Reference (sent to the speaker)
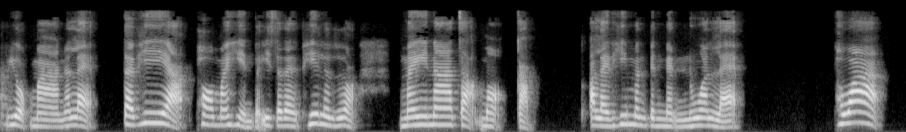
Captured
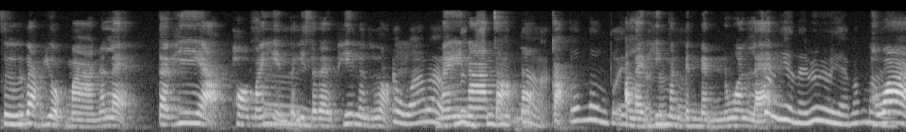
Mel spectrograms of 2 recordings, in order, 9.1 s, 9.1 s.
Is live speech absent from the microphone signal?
No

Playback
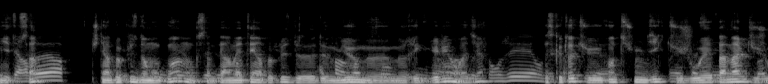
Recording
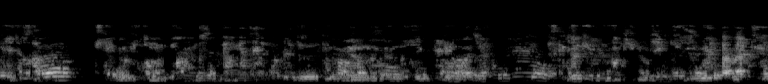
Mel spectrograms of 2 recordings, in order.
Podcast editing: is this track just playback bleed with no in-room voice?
Yes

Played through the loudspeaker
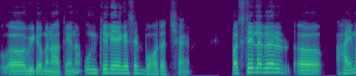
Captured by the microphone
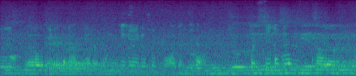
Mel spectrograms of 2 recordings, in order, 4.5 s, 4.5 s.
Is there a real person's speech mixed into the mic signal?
Yes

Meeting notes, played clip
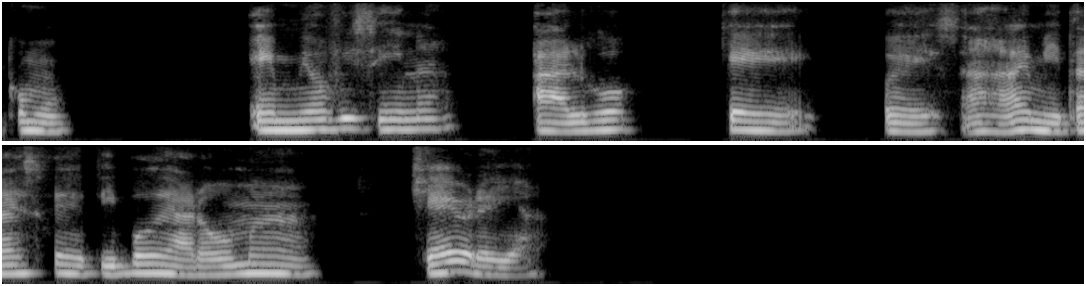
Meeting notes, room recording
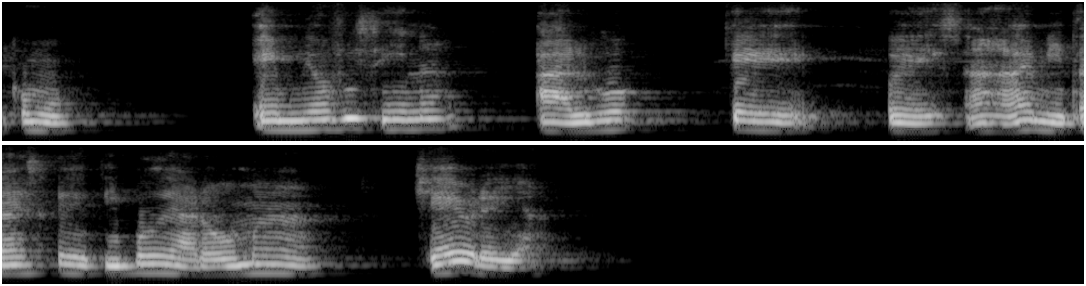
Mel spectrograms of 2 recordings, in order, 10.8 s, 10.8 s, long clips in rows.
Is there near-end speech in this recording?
No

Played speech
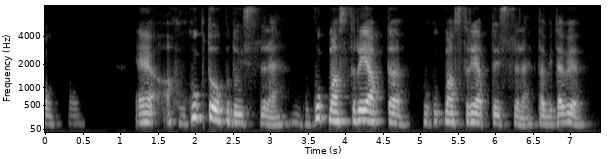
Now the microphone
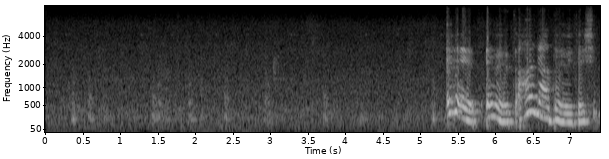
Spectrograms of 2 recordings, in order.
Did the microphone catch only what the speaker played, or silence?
No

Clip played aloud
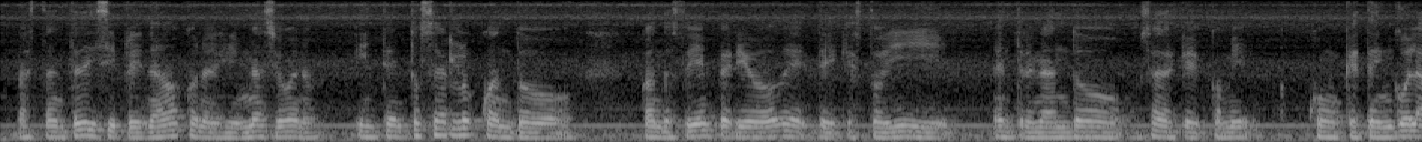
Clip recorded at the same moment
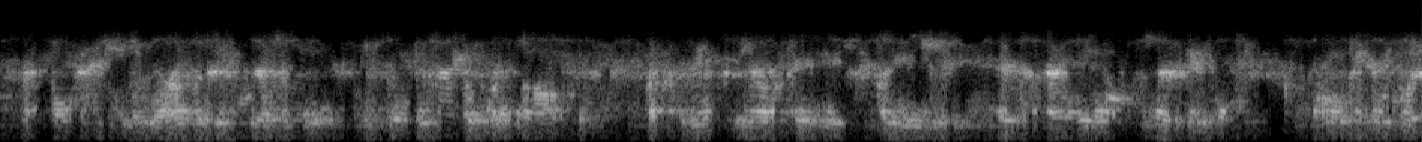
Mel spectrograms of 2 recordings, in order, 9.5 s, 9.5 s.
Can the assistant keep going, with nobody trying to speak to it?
Yes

